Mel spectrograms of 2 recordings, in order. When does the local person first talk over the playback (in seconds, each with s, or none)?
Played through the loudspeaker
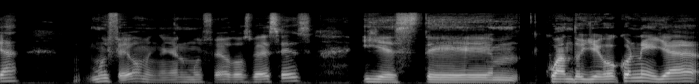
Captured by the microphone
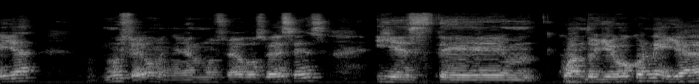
none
